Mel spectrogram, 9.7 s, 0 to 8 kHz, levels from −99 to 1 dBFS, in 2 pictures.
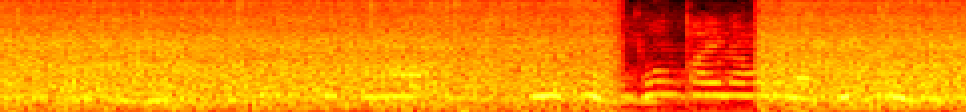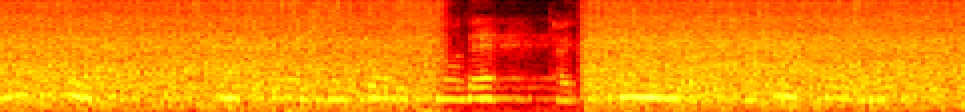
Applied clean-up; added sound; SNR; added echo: none; Water; -3 dB; reverberation time 1.2 s.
